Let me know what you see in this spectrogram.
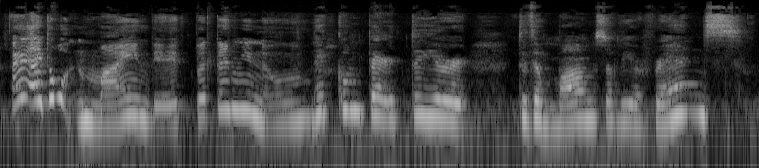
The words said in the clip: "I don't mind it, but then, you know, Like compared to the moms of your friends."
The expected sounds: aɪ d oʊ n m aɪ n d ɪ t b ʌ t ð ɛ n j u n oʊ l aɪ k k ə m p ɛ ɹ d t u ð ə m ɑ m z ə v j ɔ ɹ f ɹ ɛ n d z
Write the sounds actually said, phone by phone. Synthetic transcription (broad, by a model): aɪ d oʊ n m aɪ n d ɪ t b ʌ t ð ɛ n j u n oʊ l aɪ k k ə m p ɛ ɹ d t u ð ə m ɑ m s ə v j ɔ ɹ f ɹ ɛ n d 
